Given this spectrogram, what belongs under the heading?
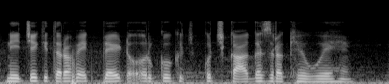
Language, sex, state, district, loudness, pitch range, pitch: Hindi, male, Uttar Pradesh, Deoria, -19 LUFS, 130-150 Hz, 145 Hz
